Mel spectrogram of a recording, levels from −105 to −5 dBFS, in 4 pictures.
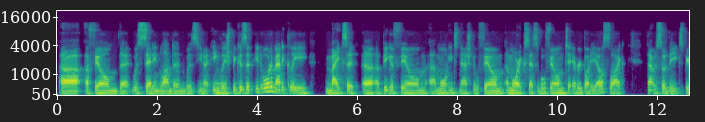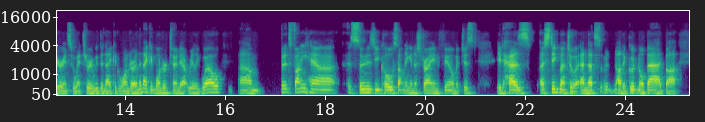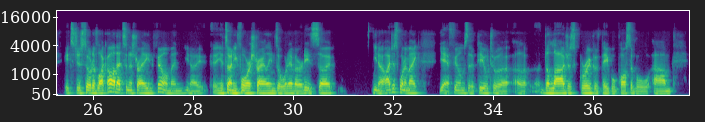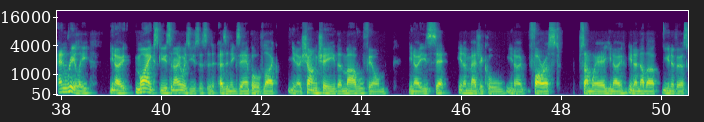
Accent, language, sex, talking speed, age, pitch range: Australian, English, male, 195 wpm, 30-49, 105-120 Hz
